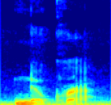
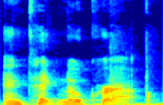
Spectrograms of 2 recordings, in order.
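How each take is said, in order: First: Whispered echo. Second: Said in the usual way. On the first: Real, not acted. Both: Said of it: "sign-off advice".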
